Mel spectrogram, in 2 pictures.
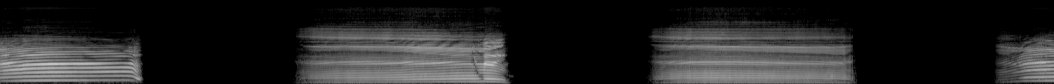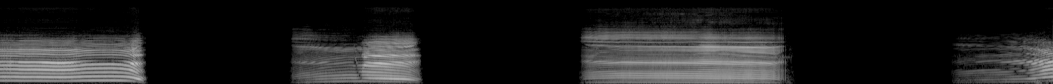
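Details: A run of seven or so moos from real cows, each one to two seconds long, harmonic and bellowing, some sweeping up then down, separated by short silences.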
